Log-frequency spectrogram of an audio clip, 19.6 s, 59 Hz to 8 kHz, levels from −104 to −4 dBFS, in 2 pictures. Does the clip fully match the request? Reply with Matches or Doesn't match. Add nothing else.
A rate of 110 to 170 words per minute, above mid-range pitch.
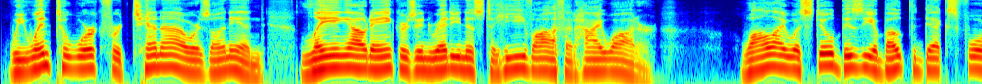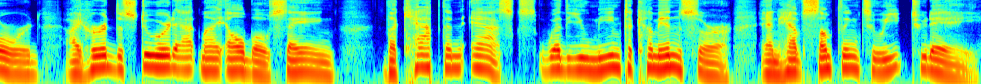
Doesn't match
